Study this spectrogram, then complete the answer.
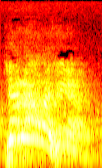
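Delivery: high-pitched hammed-up shouting at the brawlers; high, loud mock outburst outside the movie theater; mock tough yell. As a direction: yell at them like a panicking hero, way up high. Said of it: "you're like".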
